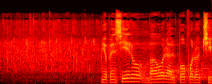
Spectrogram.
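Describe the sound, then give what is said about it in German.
A crowd applauds the newly beatified woman with a dense, steady wash of clapping; after about two seconds a voice starts speaking loudly over the applause, which keeps going underneath. “Möge ihr Beispiel als gute und reise Frau diejenigen stärken, die für die Verbreitung des Reiches Gottes arbeiten, einen Applaus für die neue Selige.”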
